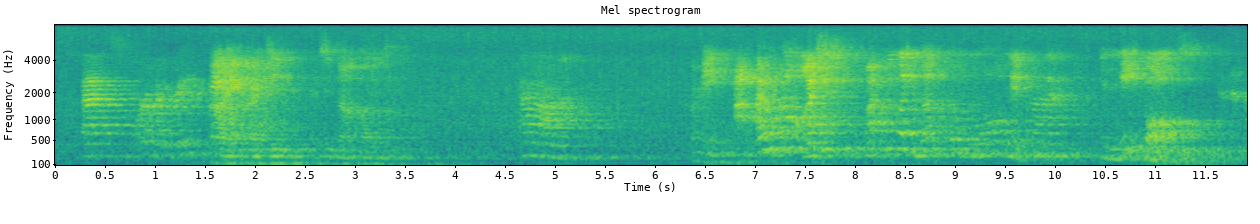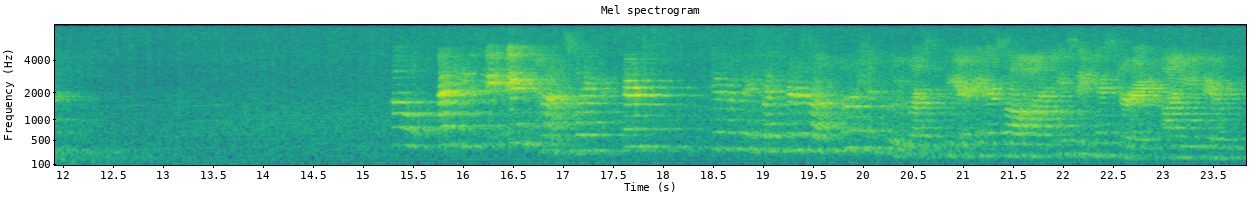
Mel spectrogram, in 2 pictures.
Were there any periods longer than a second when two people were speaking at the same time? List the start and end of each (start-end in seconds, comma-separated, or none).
none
